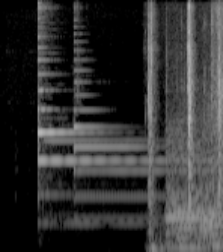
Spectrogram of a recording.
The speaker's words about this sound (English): And this is an Easter video for you right now in this culture to have a little fun of what it looked like when people rang the doorbell.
